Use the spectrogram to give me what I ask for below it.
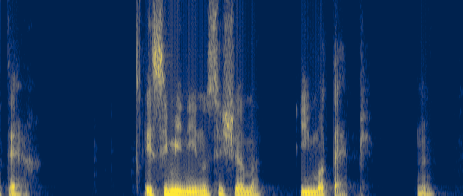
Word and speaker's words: Imhotep: Então, Imotep ou lá, se a gente for da pronúncia correta, inhotep, né? Por causa do da língua gutural, né? a gente fala em Motep que fica mais fácil.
